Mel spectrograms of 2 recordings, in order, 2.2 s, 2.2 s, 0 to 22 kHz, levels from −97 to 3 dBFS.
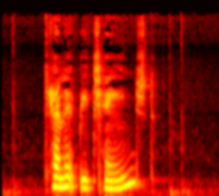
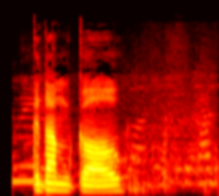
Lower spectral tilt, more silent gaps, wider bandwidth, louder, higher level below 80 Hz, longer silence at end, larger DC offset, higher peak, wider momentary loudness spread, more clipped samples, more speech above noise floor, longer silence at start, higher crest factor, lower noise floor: second, -5 dB/octave vs -7 dB/octave; neither; first, 16.5 kHz vs 12.5 kHz; about the same, -21 LUFS vs -19 LUFS; first, -54 dBFS vs -70 dBFS; first, 0.45 s vs 0 s; neither; about the same, -4 dBFS vs -2 dBFS; first, 13 LU vs 9 LU; neither; about the same, 29 dB vs 26 dB; first, 0.45 s vs 0.1 s; about the same, 20 dB vs 20 dB; first, -50 dBFS vs -44 dBFS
